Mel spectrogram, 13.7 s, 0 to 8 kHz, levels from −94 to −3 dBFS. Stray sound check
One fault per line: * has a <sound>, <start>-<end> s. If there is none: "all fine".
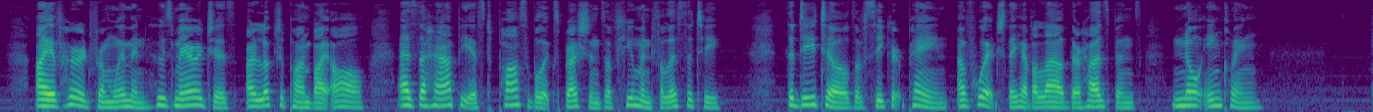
all fine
